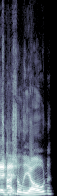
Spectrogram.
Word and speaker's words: Natasha Lyonne: Actually, Natasha Lyonne.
